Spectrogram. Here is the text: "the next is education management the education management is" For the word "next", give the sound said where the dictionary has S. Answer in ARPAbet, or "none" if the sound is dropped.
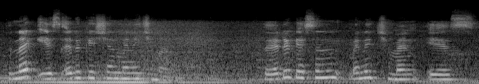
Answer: none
